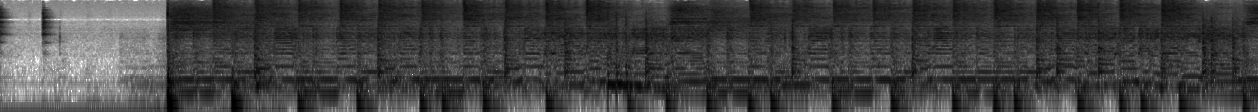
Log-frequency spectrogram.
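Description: Two sharp clicks, then about a second and a half in a Yamaha drum kit and an electric guitar start together on a loud rock riff, the kick drum hitting in a steady driving pattern.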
